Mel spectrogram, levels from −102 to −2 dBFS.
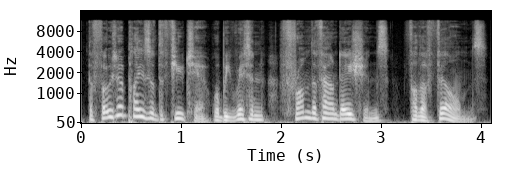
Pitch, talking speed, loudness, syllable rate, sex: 140 Hz, 205 wpm, -17 LUFS, 5.8 syllables/s, male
